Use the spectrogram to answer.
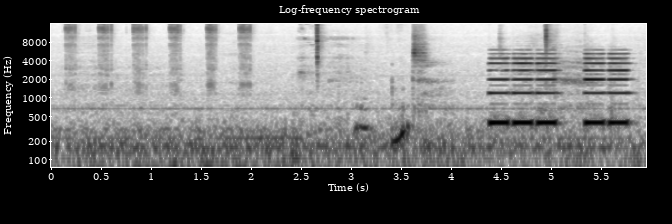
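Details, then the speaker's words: GE Carescape ventilator, alarm deliberately triggered in a nursing tutorial: loud repeating electronic high-priority alarm tones in bursts after some handling noise. "there's a secondary high-priority alarm if you do not respond within 30 seconds soon you're gonna hear this"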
